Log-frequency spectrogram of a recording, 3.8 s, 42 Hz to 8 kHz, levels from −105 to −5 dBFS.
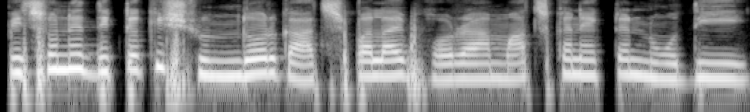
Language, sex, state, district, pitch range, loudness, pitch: Bengali, female, West Bengal, Jhargram, 205-260 Hz, -15 LUFS, 235 Hz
